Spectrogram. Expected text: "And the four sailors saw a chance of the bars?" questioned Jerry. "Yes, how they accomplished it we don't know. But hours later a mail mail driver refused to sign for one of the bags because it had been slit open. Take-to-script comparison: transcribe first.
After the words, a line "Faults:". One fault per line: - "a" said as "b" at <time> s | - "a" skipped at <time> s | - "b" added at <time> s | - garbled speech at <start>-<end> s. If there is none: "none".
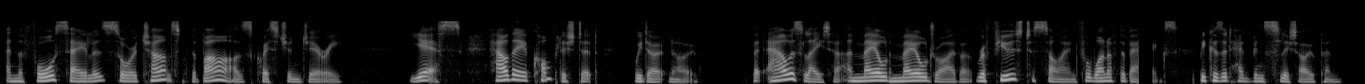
"And the four sailors saw a chance of the bars?" questioned Jerry. "Yes, how they accomplished it we don't know. But hours later a mail mail driver refused to sign for one of the bags because it had been slit open.
Faults:
none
